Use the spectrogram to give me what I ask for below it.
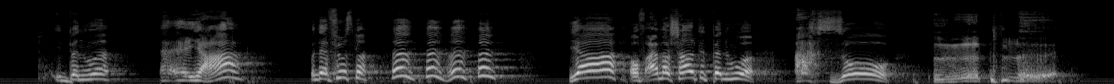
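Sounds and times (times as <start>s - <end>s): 
speech: 0.5s - 5.1s, 5.7s - 10.7s
person imitating a croaking drawn-out burp: 9.3s - 10.8s.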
